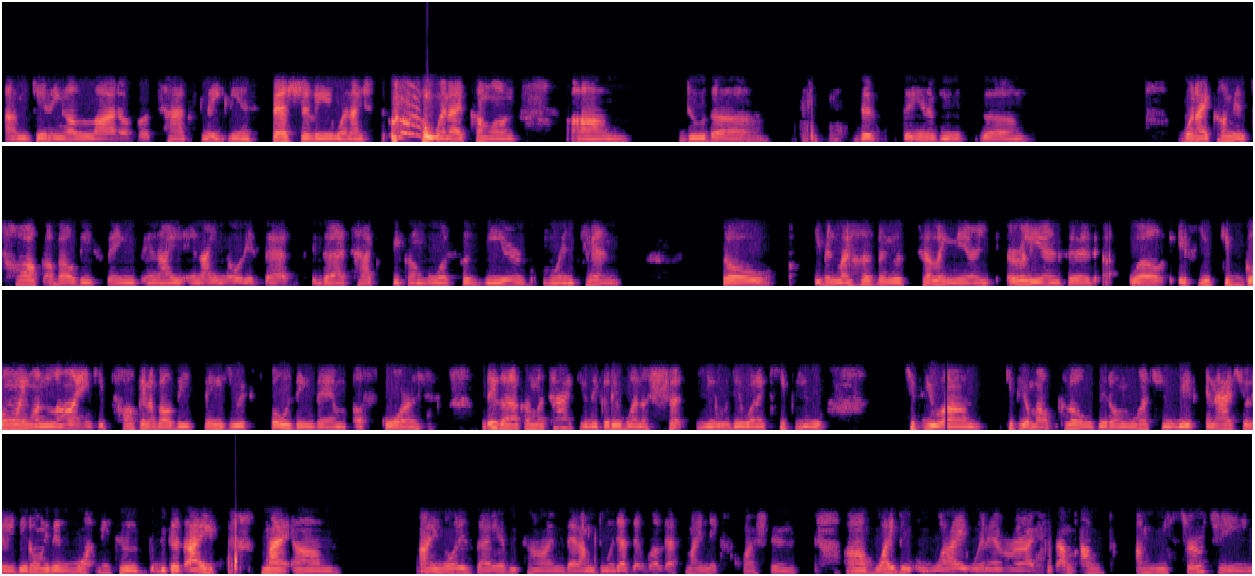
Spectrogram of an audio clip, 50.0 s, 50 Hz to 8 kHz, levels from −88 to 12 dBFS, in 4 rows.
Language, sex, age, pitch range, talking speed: English, female, 30-49, 155-190 Hz, 160 wpm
